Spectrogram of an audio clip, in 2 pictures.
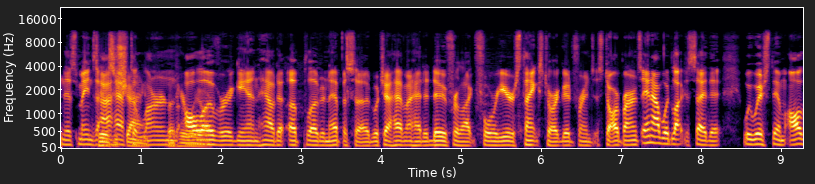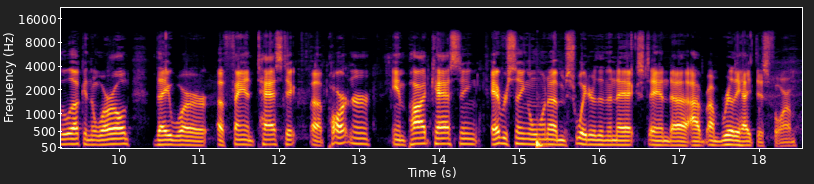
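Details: Adult male speaker; normal speech.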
